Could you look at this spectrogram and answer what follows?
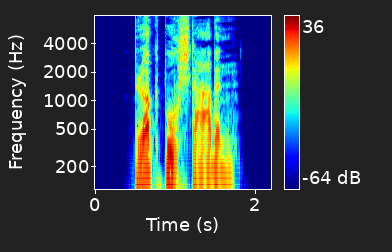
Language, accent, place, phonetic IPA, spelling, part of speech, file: German, Germany, Berlin, [ˈblɔkbuːxˌʃtaːbn̩], Blockbuchstaben, noun, De-Blockbuchstaben.ogg
- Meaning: plural of Blockbuchstabe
